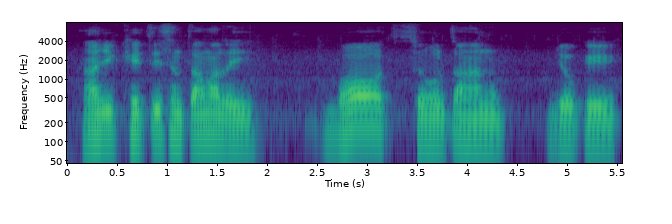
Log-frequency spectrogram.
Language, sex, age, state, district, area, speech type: Punjabi, male, 60+, Punjab, Rupnagar, urban, spontaneous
